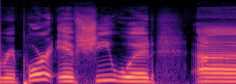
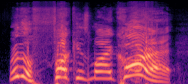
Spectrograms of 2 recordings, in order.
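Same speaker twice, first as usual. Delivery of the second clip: loud, high mock panic; hammed-up frantic yell; panicked shout; 7 semitones higher, 5 dB louder than usual. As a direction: yell like your car is gone. Acting out panic over car.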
